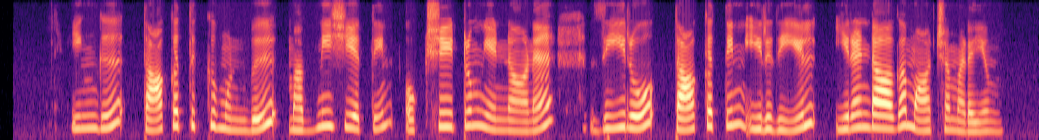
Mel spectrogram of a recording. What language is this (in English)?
Tamil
